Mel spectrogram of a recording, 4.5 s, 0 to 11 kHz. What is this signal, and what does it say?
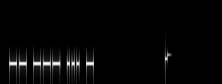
Morse code, heard as a keyed tone, about 25 wpm, 700 Hz. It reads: MOST
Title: Top 200 Words 25wpm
